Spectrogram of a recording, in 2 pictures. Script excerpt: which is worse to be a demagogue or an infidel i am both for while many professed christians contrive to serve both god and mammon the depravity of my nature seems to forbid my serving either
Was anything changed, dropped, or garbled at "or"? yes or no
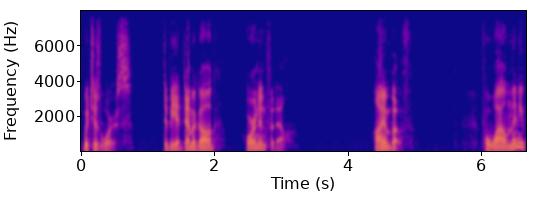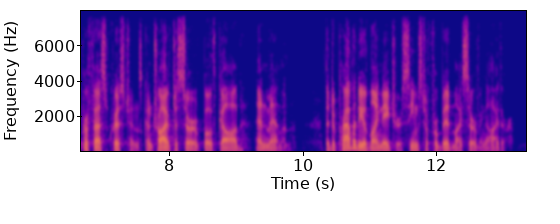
no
